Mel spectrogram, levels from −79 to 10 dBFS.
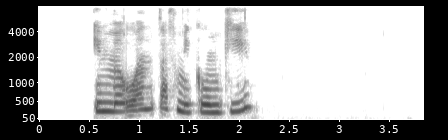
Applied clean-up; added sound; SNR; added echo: neural mask model DeepFilterNet 3.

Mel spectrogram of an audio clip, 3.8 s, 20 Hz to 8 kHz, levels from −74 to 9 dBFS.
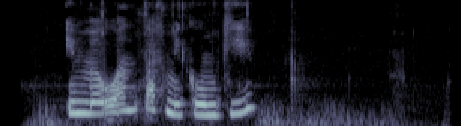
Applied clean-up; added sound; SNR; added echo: none; Chewing, mastication; 19 dB; none.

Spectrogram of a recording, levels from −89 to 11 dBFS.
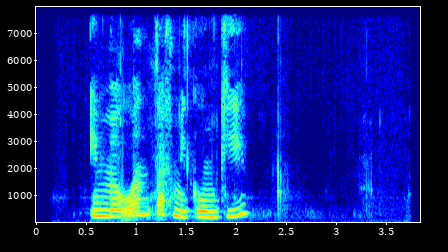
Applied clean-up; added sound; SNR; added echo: neural separator model SepFormer DNS4.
